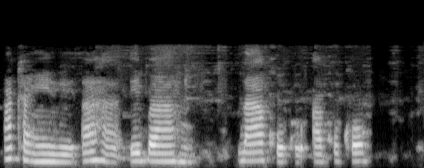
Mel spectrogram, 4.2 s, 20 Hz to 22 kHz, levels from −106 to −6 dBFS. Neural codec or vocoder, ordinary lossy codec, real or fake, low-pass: codec, 16 kHz in and 24 kHz out, 2.2 kbps, FireRedTTS-2 codec; none; fake; 7.2 kHz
